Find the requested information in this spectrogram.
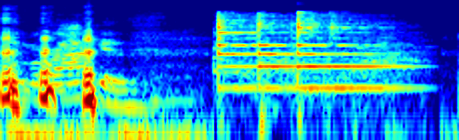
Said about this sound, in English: JR goes cha cha cha, and then that means ding ding ding, ring the bell, ring the bell.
